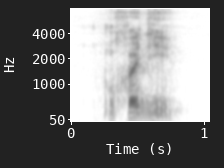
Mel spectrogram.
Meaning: second-person singular imperative imperfective/perfective of уходи́ть (uxodítʹ)
- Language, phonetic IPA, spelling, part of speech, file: Russian, [ʊxɐˈdʲi], уходи, verb, Ru-уходи.ogg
